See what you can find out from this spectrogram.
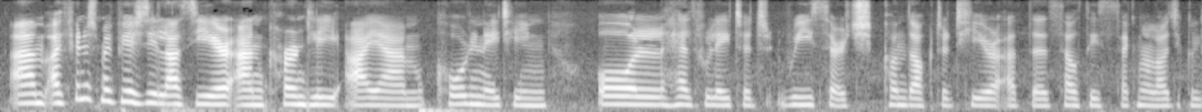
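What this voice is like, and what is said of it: Latino accent mixed with Irish. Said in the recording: “my accent is that mixture between a Latino and, a, ... Irish”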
